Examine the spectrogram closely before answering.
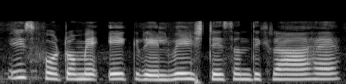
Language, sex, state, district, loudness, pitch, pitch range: Hindi, female, Jharkhand, Deoghar, -13 LUFS, 245 Hz, 235-255 Hz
